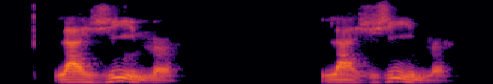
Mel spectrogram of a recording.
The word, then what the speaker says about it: gym: La gym, la gym. Pronounced like an I, really.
